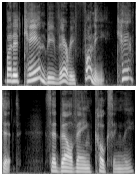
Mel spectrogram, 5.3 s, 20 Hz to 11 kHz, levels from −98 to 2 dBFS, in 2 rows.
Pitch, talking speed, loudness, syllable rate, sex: 185 Hz, 125 wpm, -19 LUFS, 4.1 syllables/s, female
